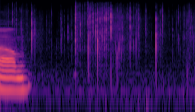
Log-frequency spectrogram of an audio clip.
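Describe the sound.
Packaging crinkles, crackles and tears as a heavily taped package is unwrapped, in irregular bursts of rustling. A short vocal sound comes at the very start.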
